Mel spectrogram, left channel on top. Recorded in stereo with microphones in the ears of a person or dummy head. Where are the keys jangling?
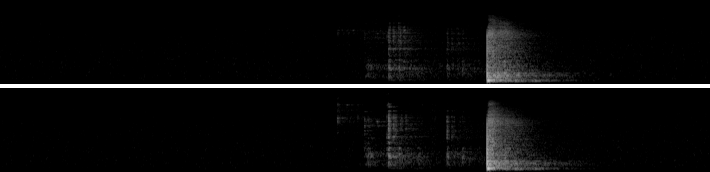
75° right (ahead or behind), 4 m.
